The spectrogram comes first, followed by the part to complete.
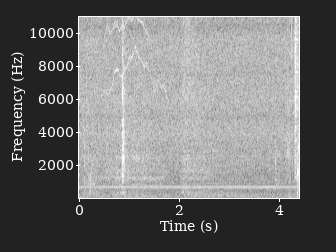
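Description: Near silence: room tone with a faint steady hum and one soft click about a second in.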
